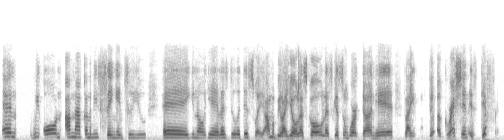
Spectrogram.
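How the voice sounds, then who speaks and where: Co-host, middle-aged man, deep blunt voice, dry room, dull lo-fi audio. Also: moderate pace, no echo. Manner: blunt, animated, swears freely. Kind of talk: casual interview chat. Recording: dull lo-fi sound.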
